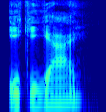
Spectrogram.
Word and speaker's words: ikigai: In Japanese, they call it ikigai. I don't know if I talked about this in the last podcast, but ikigai is your reason for getting up in the morning. It's spelled I-K-I-G-A-I, ikigai.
